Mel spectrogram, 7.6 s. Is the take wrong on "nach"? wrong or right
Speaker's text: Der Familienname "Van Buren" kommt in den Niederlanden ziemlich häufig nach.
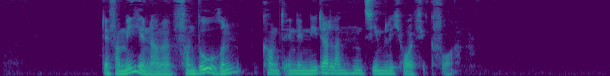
wrong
